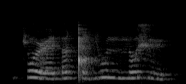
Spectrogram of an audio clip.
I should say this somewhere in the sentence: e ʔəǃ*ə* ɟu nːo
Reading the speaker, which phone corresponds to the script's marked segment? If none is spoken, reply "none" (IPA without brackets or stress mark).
ə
